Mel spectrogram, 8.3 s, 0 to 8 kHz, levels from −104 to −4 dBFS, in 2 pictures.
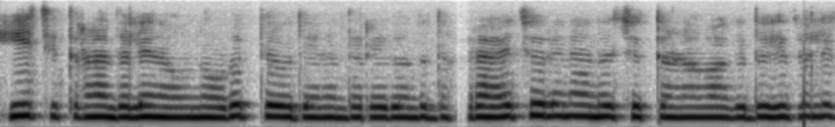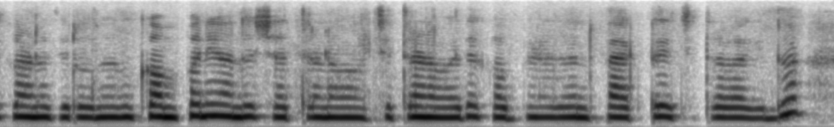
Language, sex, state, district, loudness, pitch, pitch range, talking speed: Kannada, female, Karnataka, Raichur, -14 LUFS, 245 Hz, 240-255 Hz, 135 wpm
